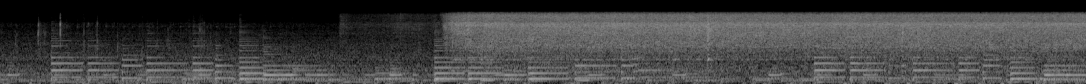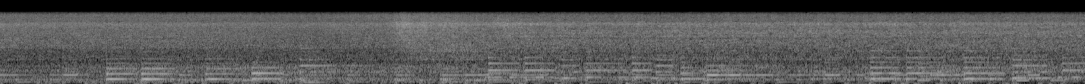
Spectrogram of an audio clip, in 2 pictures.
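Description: Marinated taco meat sizzles loudly in a hot pan, a steady dense hiss that jumps up sharply a few seconds in as the meat hits the oil and then holds level throughout, with faint background music underneath.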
